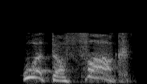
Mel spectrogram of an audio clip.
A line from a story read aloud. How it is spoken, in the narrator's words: Davis yelled as he tasted blood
